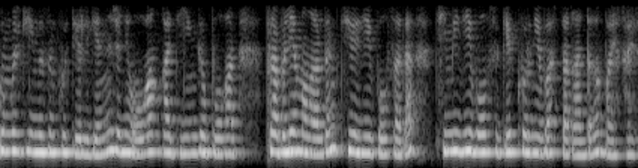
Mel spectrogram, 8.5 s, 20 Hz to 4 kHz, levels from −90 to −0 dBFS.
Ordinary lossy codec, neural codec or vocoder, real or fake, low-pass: none; none; real; 3.6 kHz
